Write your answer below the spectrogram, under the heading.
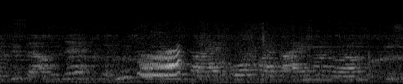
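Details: Tonie, a pet cat demanding food, gives a short loud wailing meow amid a person's repeated questions about what it wants.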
